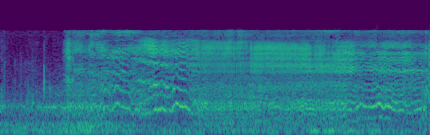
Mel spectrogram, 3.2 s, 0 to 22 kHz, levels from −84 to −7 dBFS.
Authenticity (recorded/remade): recorded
